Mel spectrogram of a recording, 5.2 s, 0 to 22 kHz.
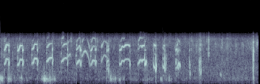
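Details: A 4-week-old female Miniature Pinscher puppy, outside for the first time and disliking it, gives a rapid string of thin, arched whimpering yelps and howls in a high, wavering voice.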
